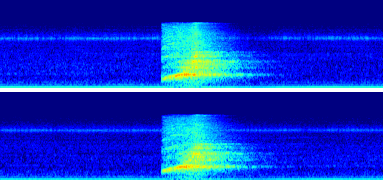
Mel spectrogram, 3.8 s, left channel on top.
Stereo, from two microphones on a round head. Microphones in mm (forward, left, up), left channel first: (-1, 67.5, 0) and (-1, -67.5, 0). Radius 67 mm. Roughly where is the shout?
Left.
